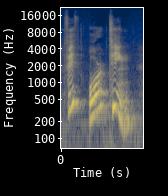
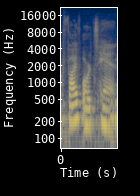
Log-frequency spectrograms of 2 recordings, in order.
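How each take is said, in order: First: It is said in a New Zealand accent. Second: It is said in a plain, non-New Zealand accent.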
